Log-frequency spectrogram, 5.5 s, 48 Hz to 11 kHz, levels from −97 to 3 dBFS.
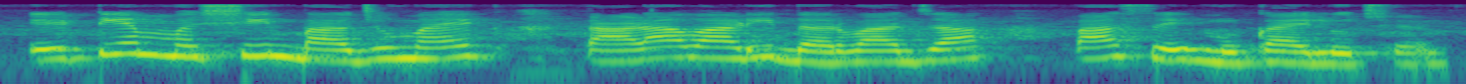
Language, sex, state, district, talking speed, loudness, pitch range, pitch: Gujarati, female, Gujarat, Valsad, 110 wpm, -14 LUFS, 210-285 Hz, 250 Hz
